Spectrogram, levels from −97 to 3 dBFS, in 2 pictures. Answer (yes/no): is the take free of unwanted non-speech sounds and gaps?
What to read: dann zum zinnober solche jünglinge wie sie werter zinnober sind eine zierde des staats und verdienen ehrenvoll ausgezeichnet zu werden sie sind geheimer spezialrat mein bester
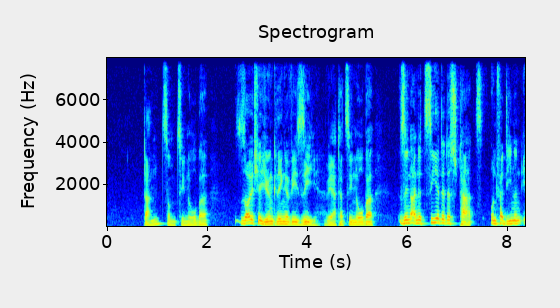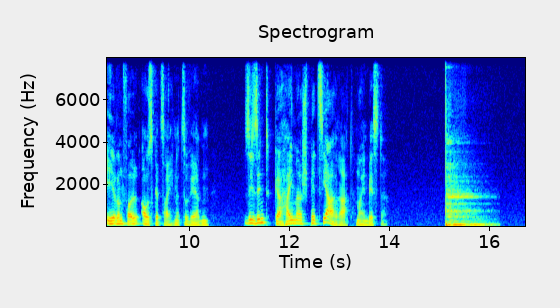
no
